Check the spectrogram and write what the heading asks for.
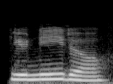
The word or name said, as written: unido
